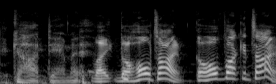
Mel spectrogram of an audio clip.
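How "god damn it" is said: muttered under breath, lower and quieter. Retelling grinding a game up to Master: imitating muttering under breath. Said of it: "under my breath".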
